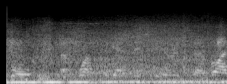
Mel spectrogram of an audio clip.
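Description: Volvo White Aerodyne race truck's diesel engine running as it passes, a loud, steady low drone.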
